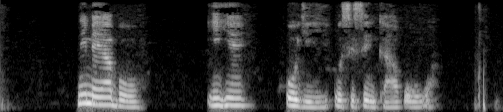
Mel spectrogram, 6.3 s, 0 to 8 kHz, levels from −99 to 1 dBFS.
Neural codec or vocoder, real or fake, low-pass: none; real; 7.2 kHz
